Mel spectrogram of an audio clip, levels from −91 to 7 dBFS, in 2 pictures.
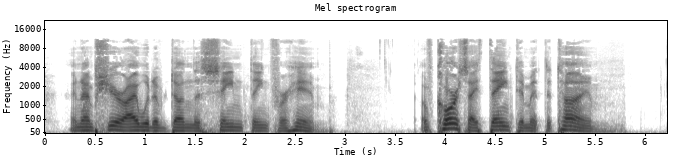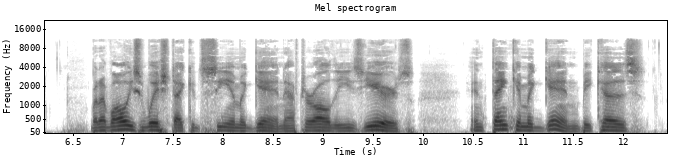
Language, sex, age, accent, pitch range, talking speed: English, male, 50-69, American, 95-125 Hz, 185 wpm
